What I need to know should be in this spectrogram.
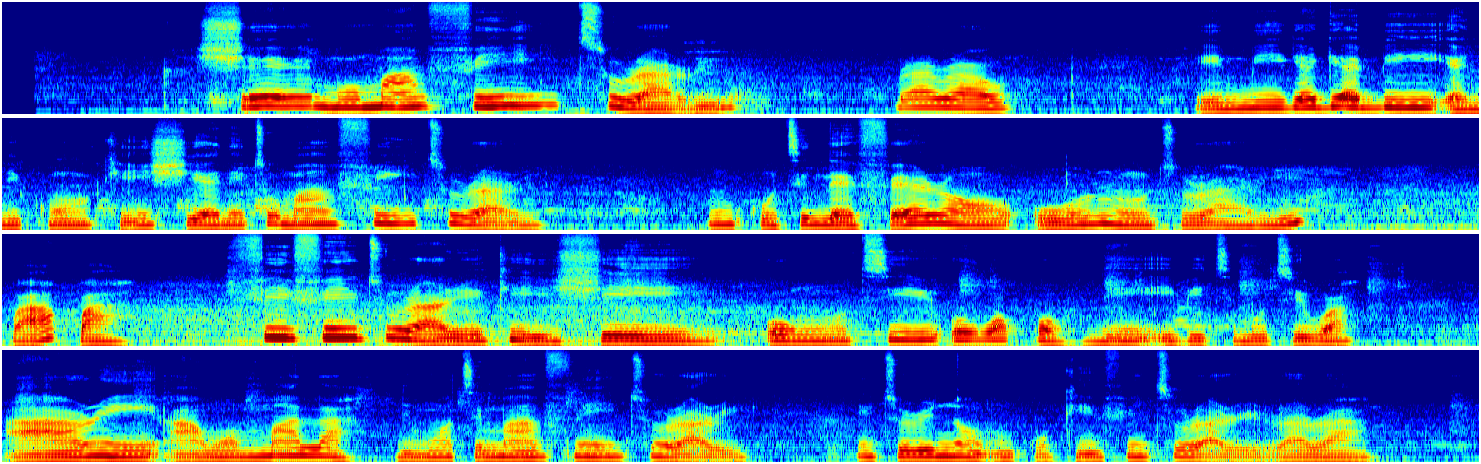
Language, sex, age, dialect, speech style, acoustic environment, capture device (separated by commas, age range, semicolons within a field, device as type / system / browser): Yoruba, female, 45-54, Nigeria - Lagos Yoruba, relaxed, people talking; traffic; appliances, mobile / Linux / Chrome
